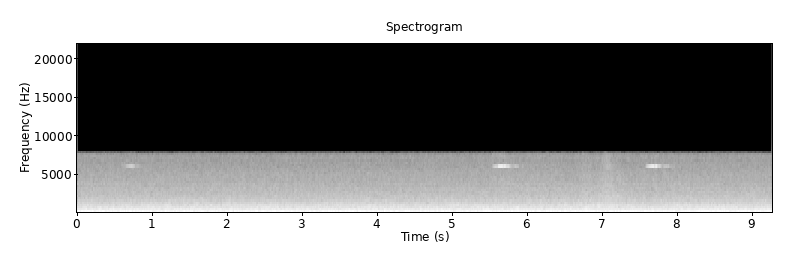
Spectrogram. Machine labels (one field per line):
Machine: fan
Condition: abnormal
